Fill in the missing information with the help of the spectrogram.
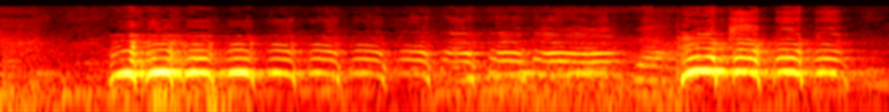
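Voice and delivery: high, loud mock wailing; imitated crying. Storyteller imitating the crying heard on the road, high mock wail. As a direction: wail in long, high pretend sobs. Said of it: "sounded like somebody was crying".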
